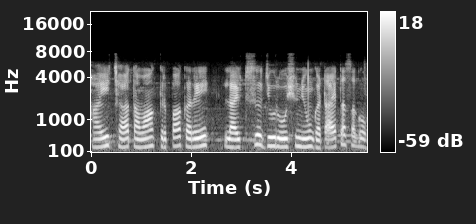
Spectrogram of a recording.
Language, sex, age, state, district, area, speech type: Sindhi, female, 30-45, Rajasthan, Ajmer, urban, read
